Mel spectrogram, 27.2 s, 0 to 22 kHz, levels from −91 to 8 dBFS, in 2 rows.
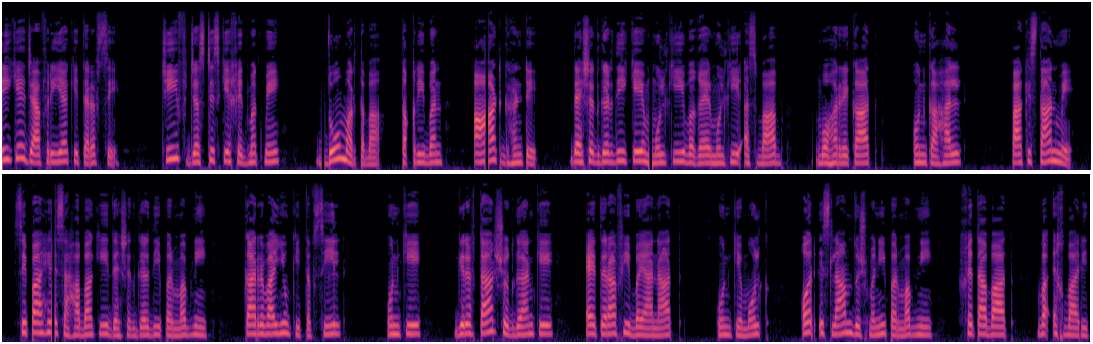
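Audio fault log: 1.94 s, 3.98 s, 6.03 s, 8.08 s, 10.13 s, 12.18 s, 14.22 s and 16.27 s: gap at a join of encoded pieces. Every 2.0 s the speech drops into silence, 43 ms at the first join (after "جعفریہ کی طرف سے") and 48 ms thereafter (after "دہشت گردی کے" and "محرکات ان کا حل"), then resumes where it stopped. Separately encoded 2-second pieces were joined with the encoder's start delay and last-frame padding left in. The waveform shows flat slots with smeared edges, and the spectrogram shows narrow blank vertical bands across all frequencies.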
